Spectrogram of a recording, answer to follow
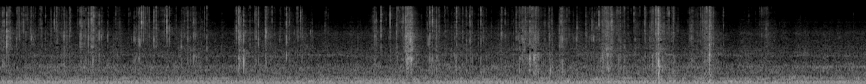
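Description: Foil wrapper of a Pokémon Lost Origin booster pack crinkling and tearing as it is opened by hand: a run of irregular crackles with a few sharper snaps.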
